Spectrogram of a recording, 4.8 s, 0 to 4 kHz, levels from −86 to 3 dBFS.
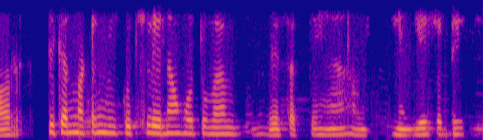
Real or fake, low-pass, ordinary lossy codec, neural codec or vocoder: real; 3.6 kHz; Opus, 64 kbps; none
